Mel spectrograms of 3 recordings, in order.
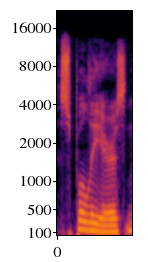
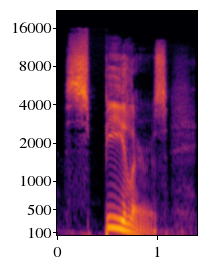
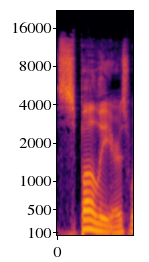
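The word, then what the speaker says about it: Speleers: And by the way, his name is Spilliers, not Spielers. It's pronounced Spilliers with the emphasis on the second syllable.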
